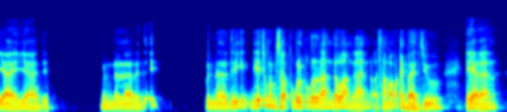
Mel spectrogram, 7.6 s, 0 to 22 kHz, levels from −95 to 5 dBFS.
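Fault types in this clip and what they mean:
Call bitrate drop: From 3.13 s the encoder gets fewer bits. Speech turns coarser, and highs above 8 kHz vanish, pointing to roughly 13 kbps.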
